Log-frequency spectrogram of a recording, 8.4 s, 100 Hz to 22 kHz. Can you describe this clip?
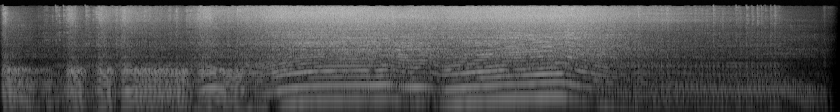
Some chainsaw recorded with Zoom H5
recording, h5, Chainsaw, saw, zoom, field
